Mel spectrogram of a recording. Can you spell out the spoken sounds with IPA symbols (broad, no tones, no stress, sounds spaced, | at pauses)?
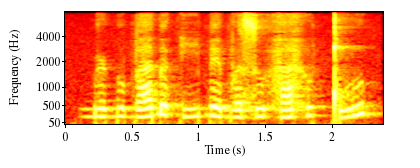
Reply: ɡ͡b ə˞ ɠ o b a ɗ ʌ k i ɓ ɛ b ʌ s u h a h u ǃ u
